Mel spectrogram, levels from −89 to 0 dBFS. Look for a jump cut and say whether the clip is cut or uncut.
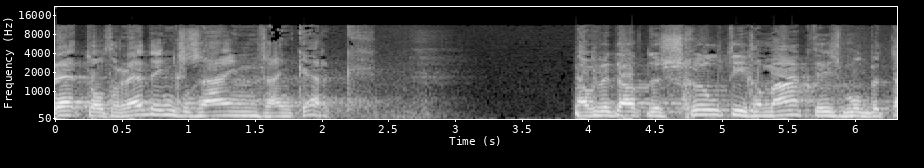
cut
